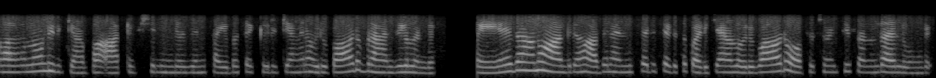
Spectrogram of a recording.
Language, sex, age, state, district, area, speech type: Malayalam, female, 18-30, Kerala, Kozhikode, rural, conversation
